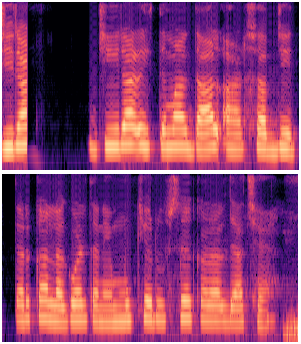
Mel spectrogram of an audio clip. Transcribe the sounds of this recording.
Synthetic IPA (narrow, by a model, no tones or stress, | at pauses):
d͡ʒiɾa | d͡ʒiɾaɾɪst̪emaɾd̪alaɽsəb̚d͡ʒit̪ːəɾkaləɡbəɾt̪ənemʊkʰjəɾupsekəɾəld͡ʒat͡ʃʰe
